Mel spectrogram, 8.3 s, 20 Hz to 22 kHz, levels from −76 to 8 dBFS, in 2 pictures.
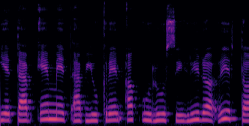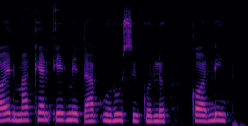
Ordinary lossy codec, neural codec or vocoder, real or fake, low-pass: none; none; real; none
